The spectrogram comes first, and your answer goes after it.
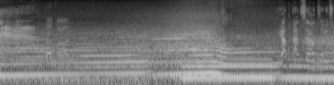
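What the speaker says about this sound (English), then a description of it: "That sounds like a tuner car." Supercharged Acura Integra Type R engine revving on fresh tarmac, a steady droning note that climbs and surges loudly midway before easing, with a driver talking over it.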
